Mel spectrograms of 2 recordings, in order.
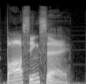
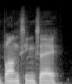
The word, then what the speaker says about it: Ba Sing Se: Earth Kingdom, Ba Sing Se. They got this for me because I kept saying Bong Sing Se.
